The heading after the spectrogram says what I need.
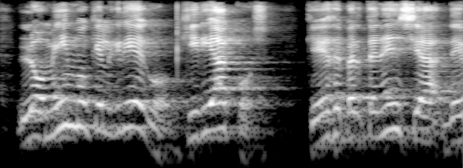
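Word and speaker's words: κυριακός: En el griego significa o se pronuncia Kyriakos, con K de kilo, Kyriakos, da la idea de pertenencia.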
